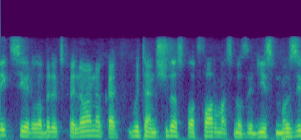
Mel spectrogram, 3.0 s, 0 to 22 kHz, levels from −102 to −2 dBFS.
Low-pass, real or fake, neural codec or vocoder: 7.2 kHz; fake; codec, 16 kHz, 1.1 kbps, Voila-Tokenizer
